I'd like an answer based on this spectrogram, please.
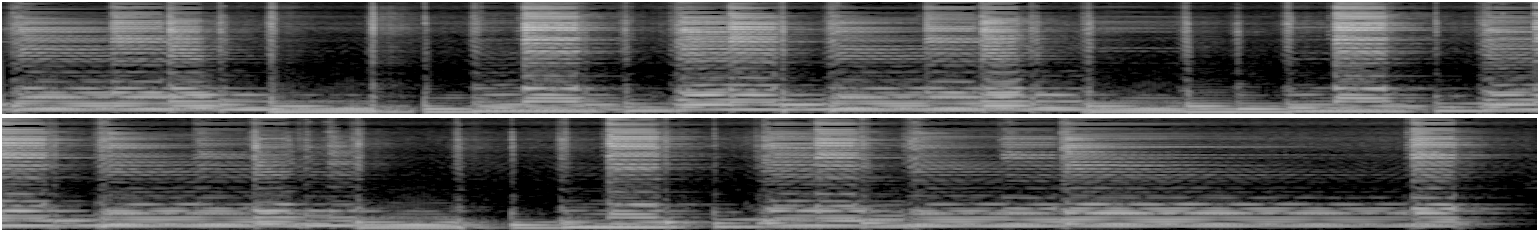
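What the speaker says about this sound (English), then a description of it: "what the Acoustic sounds like going through the Acoustic simulator" Acoustic guitar fed through an Acoustikar acoustic simulator pedal in piezo mode, heard as bright, steady strumming and picked chords at moderate volume with no voices, fading out at the very end.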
